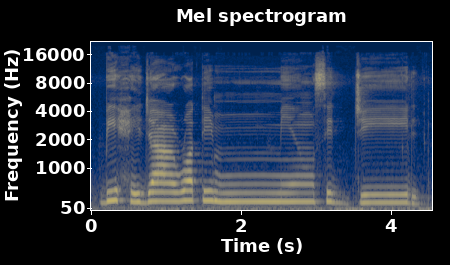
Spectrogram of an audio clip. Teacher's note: یہاں تنوین کے بعد میم مشدد ہے، اس لیے یہاں گنہ کریں گے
